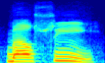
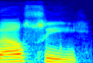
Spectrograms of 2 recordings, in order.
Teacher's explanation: Si-nya jangan lupa jangan sampai kita monyongkan bibir, basi. Nah, bibirnya tidak monyong ya, karena sodnya kasrah bukan dhammah.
